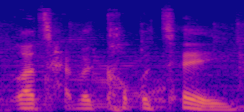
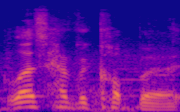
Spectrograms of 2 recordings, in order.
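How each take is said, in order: First: 'Cup of tea' is said in full. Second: 'Cup of' is shortened to 'cuppa'. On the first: "instead of like" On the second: "we actually shorten it into a cuppa"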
